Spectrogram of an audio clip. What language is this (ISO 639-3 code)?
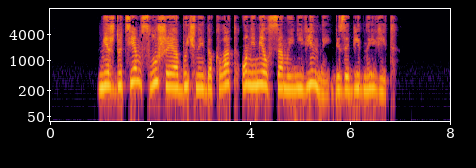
rus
